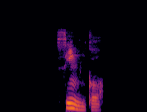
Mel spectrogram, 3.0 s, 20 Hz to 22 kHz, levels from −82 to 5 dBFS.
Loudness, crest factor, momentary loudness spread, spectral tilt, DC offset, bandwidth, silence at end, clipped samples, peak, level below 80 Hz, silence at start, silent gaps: -27 LUFS; 22 dB; 18 LU; -5.5 dB/octave; under 0.1%; 7.8 kHz; 0.9 s; under 0.1%; -10 dBFS; -72 dBFS; 1.15 s; none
